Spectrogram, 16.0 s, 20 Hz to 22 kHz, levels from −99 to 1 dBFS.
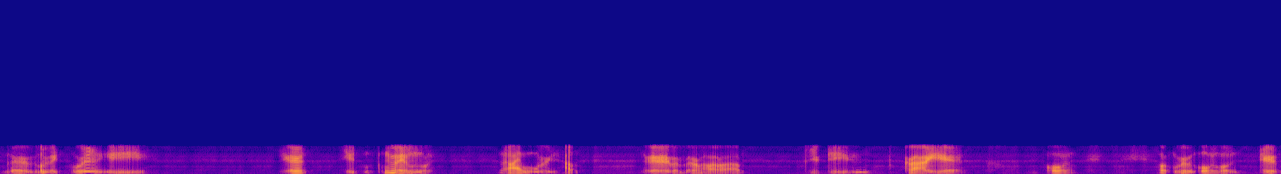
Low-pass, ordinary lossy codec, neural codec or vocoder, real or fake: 3.6 kHz; none; autoencoder, 44.1 kHz, a latent of 192 numbers a frame, MeloTTS; fake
